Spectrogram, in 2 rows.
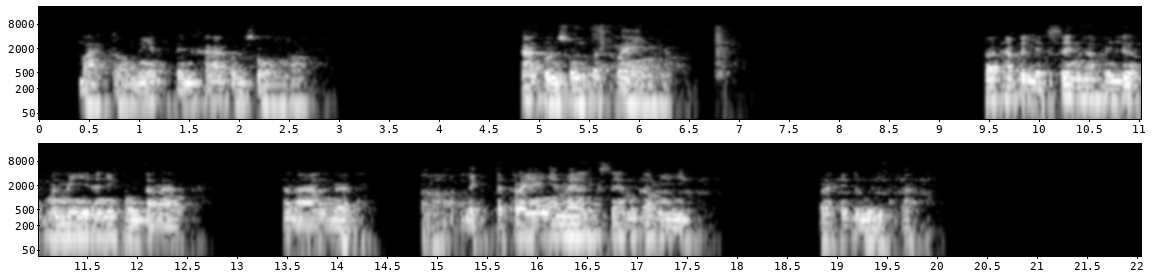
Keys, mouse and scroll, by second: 2.5 click, 3.8 click, 8.0 click, 10.5 click, 12.0 scroll, 19.6 click, 21.3 click.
